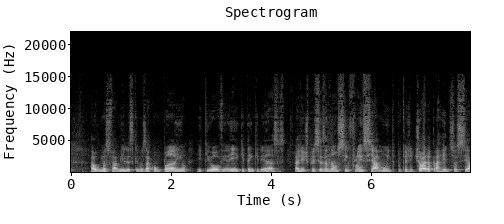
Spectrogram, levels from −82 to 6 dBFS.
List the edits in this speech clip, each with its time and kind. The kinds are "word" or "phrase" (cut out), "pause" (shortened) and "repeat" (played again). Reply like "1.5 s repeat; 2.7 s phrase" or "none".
4.4 s pause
